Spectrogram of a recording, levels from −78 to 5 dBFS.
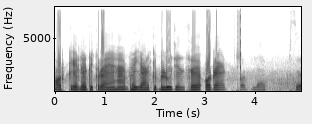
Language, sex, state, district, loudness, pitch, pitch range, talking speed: Hindi, female, Chhattisgarh, Raigarh, -13 LUFS, 200 Hz, 195-210 Hz, 180 wpm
